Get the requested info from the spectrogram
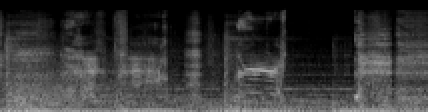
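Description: Sombre drama score with a low, steady drone, under a high, strained, choking cry about two and a half seconds in, with gasping around it.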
